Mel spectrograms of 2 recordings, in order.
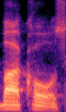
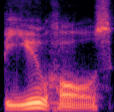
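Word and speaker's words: Buchholz: It's not Buckholes, it's Buholes, apparently, in the Gainesville area.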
